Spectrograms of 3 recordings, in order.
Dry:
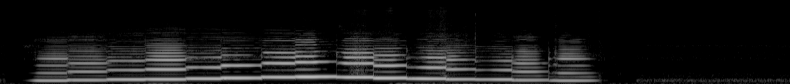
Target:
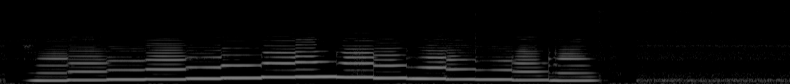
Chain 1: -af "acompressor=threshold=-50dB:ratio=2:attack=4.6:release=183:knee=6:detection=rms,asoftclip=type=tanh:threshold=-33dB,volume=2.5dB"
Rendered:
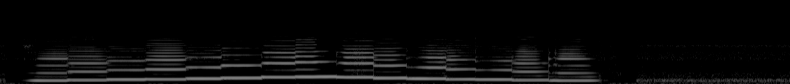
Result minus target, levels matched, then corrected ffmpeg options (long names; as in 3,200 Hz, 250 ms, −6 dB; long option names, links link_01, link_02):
8,000 Hz band −4.5 dB
-af "acompressor=threshold=-50dB:ratio=2:attack=4.6:release=183:knee=6:detection=rms,highshelf=frequency=4300:gain=6,asoftclip=type=tanh:threshold=-33dB,volume=2.5dB"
